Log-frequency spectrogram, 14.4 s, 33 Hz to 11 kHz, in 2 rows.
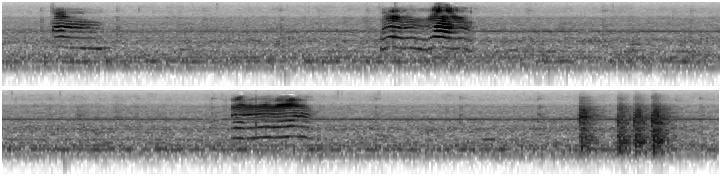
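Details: An 18-year-old cat refusing to share her bed with a two-year-old cat gives three bursts of wavering, harmonic growling yowls several seconds apart, then a short cluster of clicks near the end, over a steady indoor hum.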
